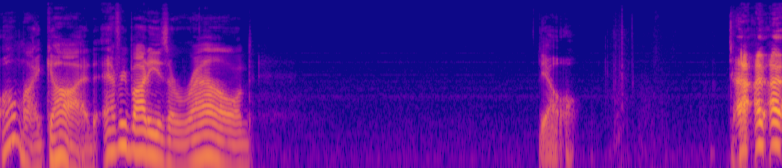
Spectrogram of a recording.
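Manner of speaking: choked-up voice catching with emotion. Reacting to an image of everyone gathered around Kaneki: choked up with emotion. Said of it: "I'm choking up right now".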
